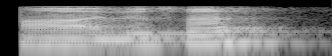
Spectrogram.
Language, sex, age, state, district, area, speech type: Hindi, male, 18-30, Madhya Pradesh, Gwalior, urban, conversation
